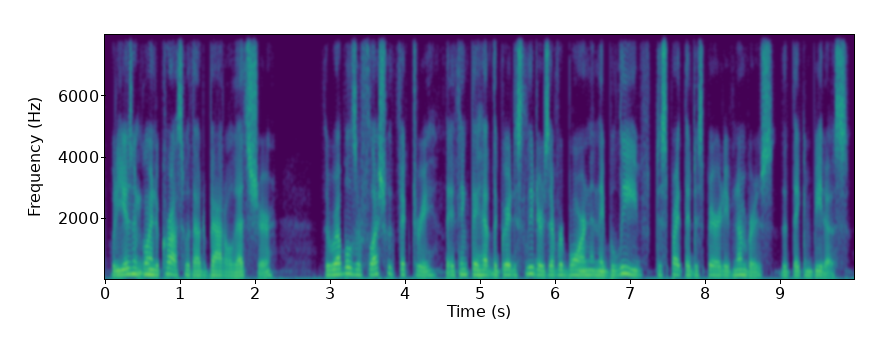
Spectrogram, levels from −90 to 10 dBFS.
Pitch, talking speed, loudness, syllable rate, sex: 155 Hz, 235 wpm, -19 LUFS, 6.4 syllables/s, female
